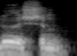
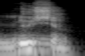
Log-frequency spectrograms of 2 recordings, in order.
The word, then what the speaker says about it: Lewisham: Yeah, so for example, in London, there's an area in London called Lewisham. Most time from London say Lewisham. We ain't got time to pronounce all the syllables, you know.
